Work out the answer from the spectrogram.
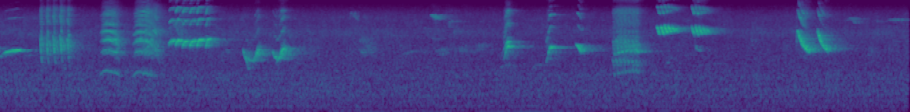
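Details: An Asian pied starling sings in ngriwik fashion, meant to coax a starling that has gone quiet: separated bursts of shrill whistles, short rattles and clipped chirps, with a pause around the middle and a faint hiss behind.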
